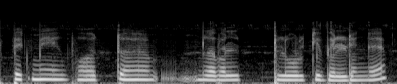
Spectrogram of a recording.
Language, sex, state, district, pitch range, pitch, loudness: Hindi, female, Bihar, Sitamarhi, 200-230 Hz, 215 Hz, -14 LUFS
